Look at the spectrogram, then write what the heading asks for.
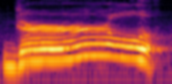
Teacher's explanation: a língua tá lá atrás e ela tem que fazer um movimento rápido lá pra frente da boca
